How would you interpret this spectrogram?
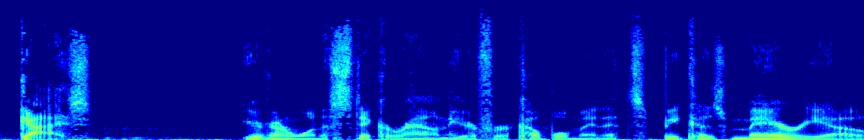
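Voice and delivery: very soft, hushed, secretive, confidential whisper. Retelling a producer giving confidential info: imitating a producer whispering. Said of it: "whispers as though this is a secret".

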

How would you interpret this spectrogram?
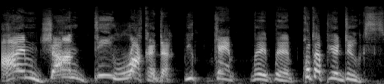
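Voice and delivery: very high-pitched, zany mad-billionaire character voice. Voice actor asked to demonstrate a character he originated, John D. Rocker Duck voice. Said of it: "What was the voice? Do it".

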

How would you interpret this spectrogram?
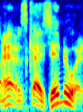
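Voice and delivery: usual speaking voice

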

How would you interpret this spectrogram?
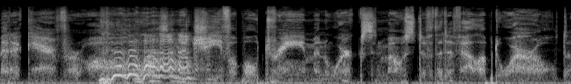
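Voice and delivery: slow, breathy, intimate whisper. Imagining a beach fantasy, whispering into someone's ear: imitating Bernie Sanders whispering. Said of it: "leans into me and whispers into my ear".

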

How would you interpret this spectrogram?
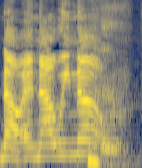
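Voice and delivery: shouting. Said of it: "Why are you yelling?".

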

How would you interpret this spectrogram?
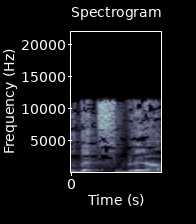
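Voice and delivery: put-on cartoony delivery in kids' cartoon style. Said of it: "gonna go all Scooby-Doo on us and go".

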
